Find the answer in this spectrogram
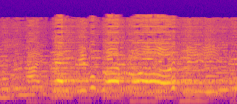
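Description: Ukrainian folk song: a woman's voice sings a wavering, held melody with vibrato over a folk ensemble accompaniment with a repeating bass line.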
